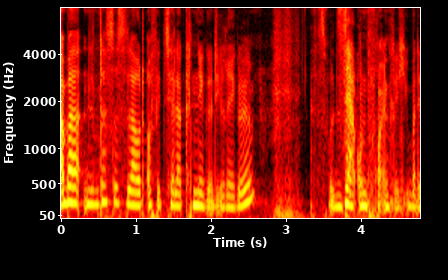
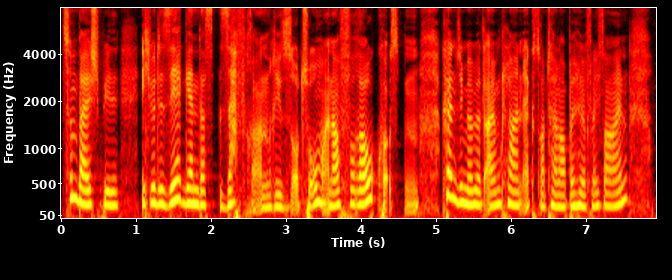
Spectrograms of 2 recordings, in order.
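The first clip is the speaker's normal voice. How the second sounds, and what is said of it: Exaggerated snooty reading voice. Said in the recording (German): “mit so einer überzogenen Stimme ... so schnöselig”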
